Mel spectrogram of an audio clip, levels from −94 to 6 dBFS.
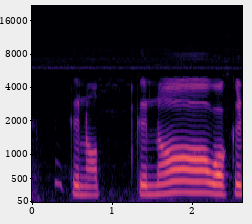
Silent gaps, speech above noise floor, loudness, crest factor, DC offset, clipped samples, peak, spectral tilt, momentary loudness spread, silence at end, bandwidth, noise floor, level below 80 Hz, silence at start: none; 30 dB; -31 LUFS; 16 dB; under 0.1%; under 0.1%; -16 dBFS; -7 dB/octave; 14 LU; 0 s; 9.4 kHz; -61 dBFS; -80 dBFS; 0.3 s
